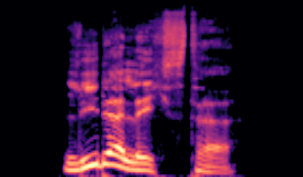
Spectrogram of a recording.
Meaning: inflection of liederlich: 1. strong/mixed nominative/accusative feminine singular superlative degree 2. strong nominative/accusative plural superlative degree
- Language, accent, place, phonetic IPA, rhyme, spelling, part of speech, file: German, Germany, Berlin, [ˈliːdɐlɪçstə], -iːdɐlɪçstə, liederlichste, adjective, De-liederlichste.ogg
